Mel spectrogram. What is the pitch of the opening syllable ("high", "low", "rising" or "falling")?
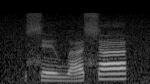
low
